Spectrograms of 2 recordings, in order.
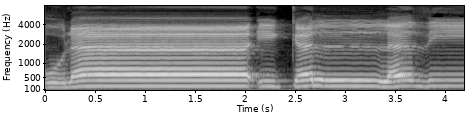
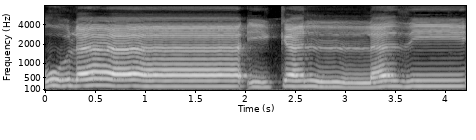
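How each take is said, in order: The two takes are said the same way.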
